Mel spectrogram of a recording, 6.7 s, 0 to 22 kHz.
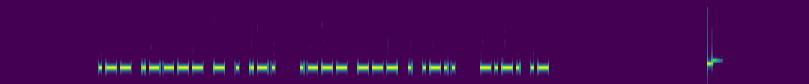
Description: Morse code, heard as a keyed tone, about 40 wpm, 700 Hz. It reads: W1TER JOEL CA
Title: K1USN SST QSO Practice - 40wpm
